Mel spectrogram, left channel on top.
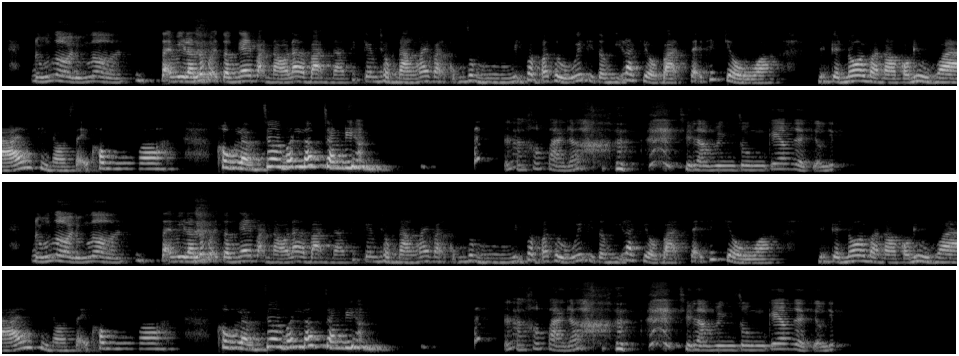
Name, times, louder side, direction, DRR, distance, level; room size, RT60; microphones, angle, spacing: voice 1, 0.3-1.3 1.9-2.2 14.6-17.9, right 1 dB, 15° right, 1.5 m, -32 dB
voice 2, 1.6-7.8 8.2-13.4, left 4 dB, 70° left, 0.9 m, -26 dB
18.0 x 9.5 x 4.2 m
head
